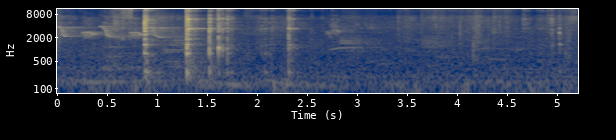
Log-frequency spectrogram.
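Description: A few sharp clicks and clinks of hard objects in quick succession, from about one second in to past the two-second mark, over a low background.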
